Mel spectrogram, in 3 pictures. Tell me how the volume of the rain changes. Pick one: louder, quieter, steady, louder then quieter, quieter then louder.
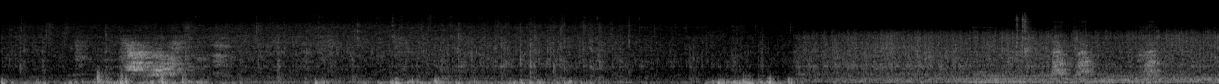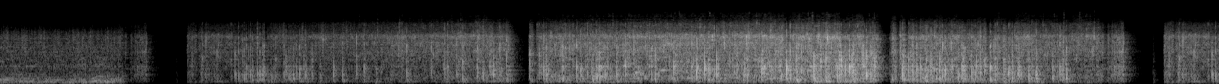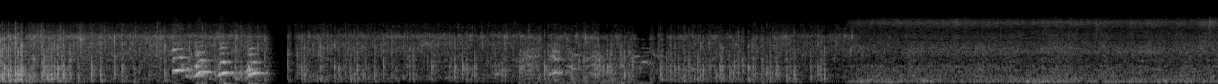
louder then quieter.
